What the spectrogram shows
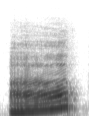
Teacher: Let's continue with the sound ah from low to high.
